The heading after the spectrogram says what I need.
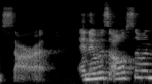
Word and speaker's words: Sara: I was like yeah my name is Sara and if they'll say Sarah I'm like oh it's actually pronounced Sara and like no questions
